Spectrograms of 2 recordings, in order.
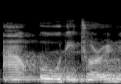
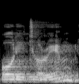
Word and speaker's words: auditorium: It's not auditorium, it's auditorium.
